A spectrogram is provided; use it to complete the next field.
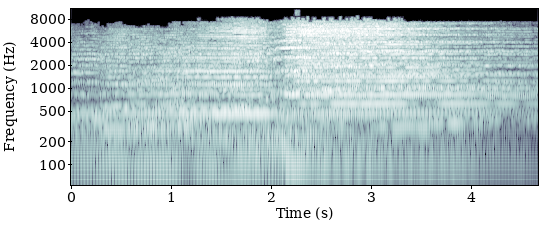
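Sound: train with horn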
